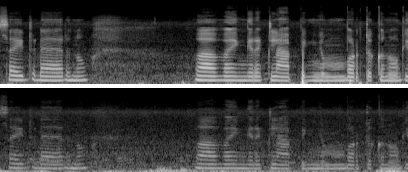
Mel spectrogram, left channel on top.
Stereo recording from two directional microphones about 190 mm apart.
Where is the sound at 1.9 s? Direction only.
50° left (ahead or behind).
